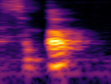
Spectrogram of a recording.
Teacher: ketika kita lafalkan P itu berhenti tanpa ada letupan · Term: implosif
